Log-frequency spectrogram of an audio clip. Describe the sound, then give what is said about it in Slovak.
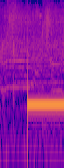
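Telephone line tone while a radio show calls a contestant: after a brief quiet moment, a single steady, low electronic beep starts and holds loudly to the end. “tak počkaj chvíľku na linke, ideme volať tvojmu súperovi.”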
